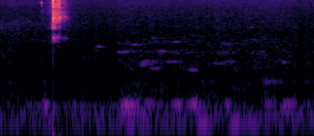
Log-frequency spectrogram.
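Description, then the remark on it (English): A single sharp mouse click, short and crisp, snaps out once near the start over a low, steady background hum; no voices. “Or are you just going to do a mouse click for us?”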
